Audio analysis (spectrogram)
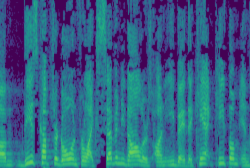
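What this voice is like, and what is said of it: Usual voice. Nothing is said of it.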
